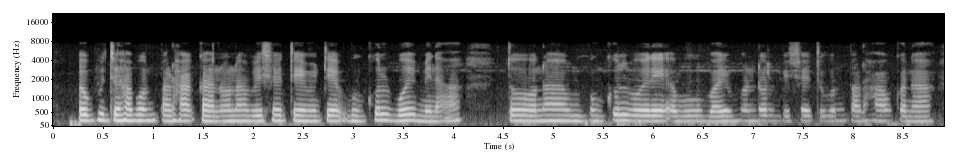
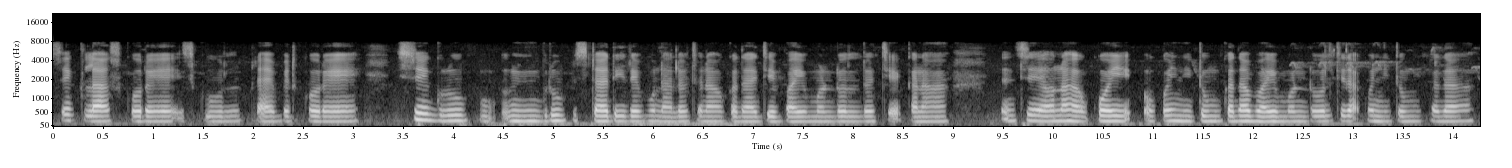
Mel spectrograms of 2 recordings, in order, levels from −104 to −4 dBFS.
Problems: background sounds at intervals, background conversations at intervals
